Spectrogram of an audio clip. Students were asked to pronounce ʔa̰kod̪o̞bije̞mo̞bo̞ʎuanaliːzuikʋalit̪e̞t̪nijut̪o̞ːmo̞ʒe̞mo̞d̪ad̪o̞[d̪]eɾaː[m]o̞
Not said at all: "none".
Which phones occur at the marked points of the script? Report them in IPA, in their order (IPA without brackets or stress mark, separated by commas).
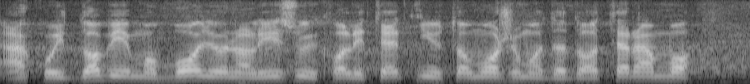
t̪, m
